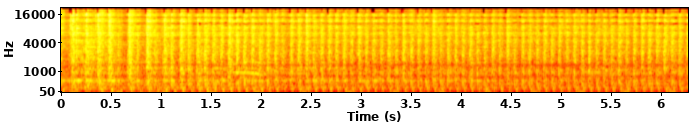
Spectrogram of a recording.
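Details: Coleman 196cc mini bike engine running with a loud, rapid, hammering knock on every turn: rod knock.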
